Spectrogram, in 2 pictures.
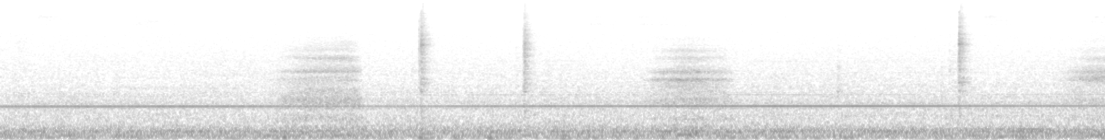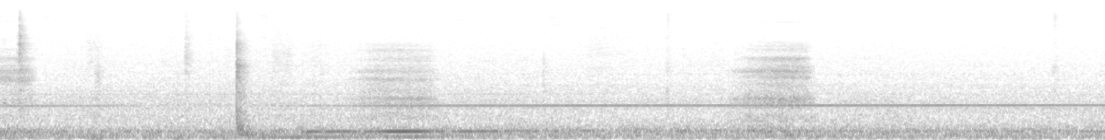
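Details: A dog sleeping after a long play session snores softly, each breathy rasp coming about every four seconds.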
